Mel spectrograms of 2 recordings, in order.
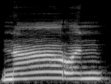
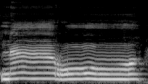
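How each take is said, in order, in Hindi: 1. शब्द "n" की आवाज़ से खत्म होता है। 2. शब्द लंबे स्वर से खत्म होता है। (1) "रा दो ज़बर रन" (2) "आगे वक्फ"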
